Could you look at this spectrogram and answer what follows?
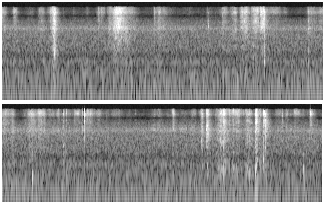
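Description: Cardboard shipping box being handled at a desk: scattered rustles, scrapes and light clicks, busiest near the end, over a steady low hum.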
